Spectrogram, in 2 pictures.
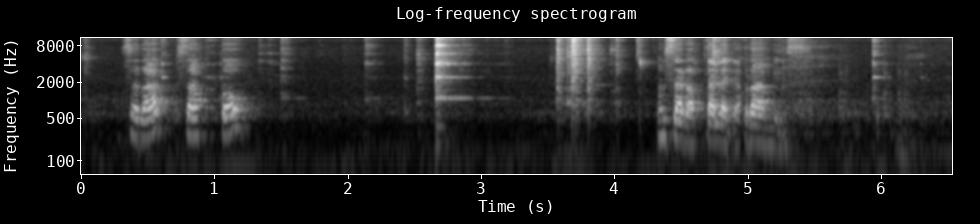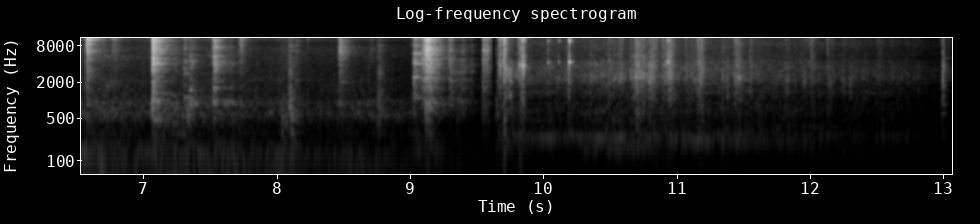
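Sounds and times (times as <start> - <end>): cutlery clinking against a bowl: 0.0 - 4.3, 5.6 - 10.3
faint steady hum: 0.0 - 9.4.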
